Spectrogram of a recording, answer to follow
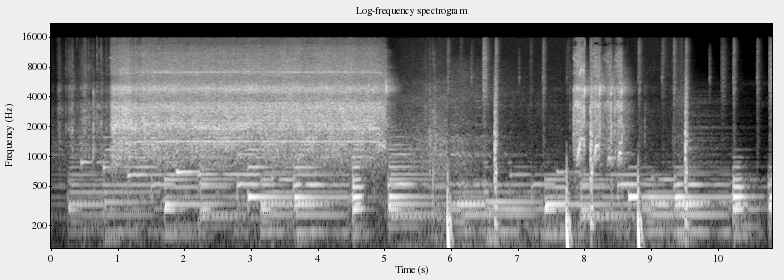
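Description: Hikoki cordless drill spinning plywood knobs against sandpaper held in the hand, a loud rushing whirr that starts about a second in and dies away about four seconds later, over background music. The music continues alone afterwards, with three deep falling beats.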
